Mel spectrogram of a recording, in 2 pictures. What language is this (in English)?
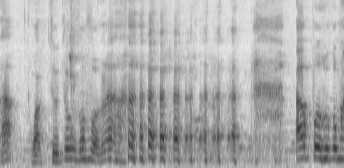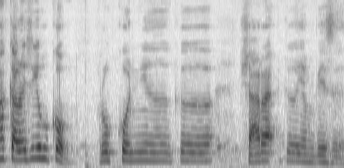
Malay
